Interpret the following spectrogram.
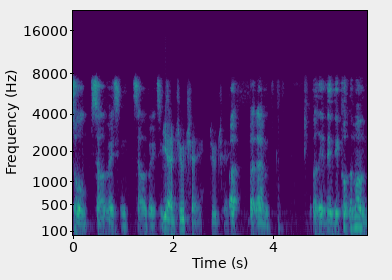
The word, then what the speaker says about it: Juche: I mean, of course, they're all like, how is it pronounced? Jewish type. It's all celebrating. Yeah, Juche.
